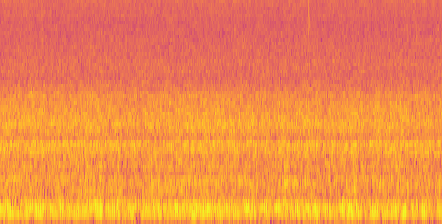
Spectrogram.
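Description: A steady low hum with a faint hiss over it, unchanging throughout: the background drone of a room at night.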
